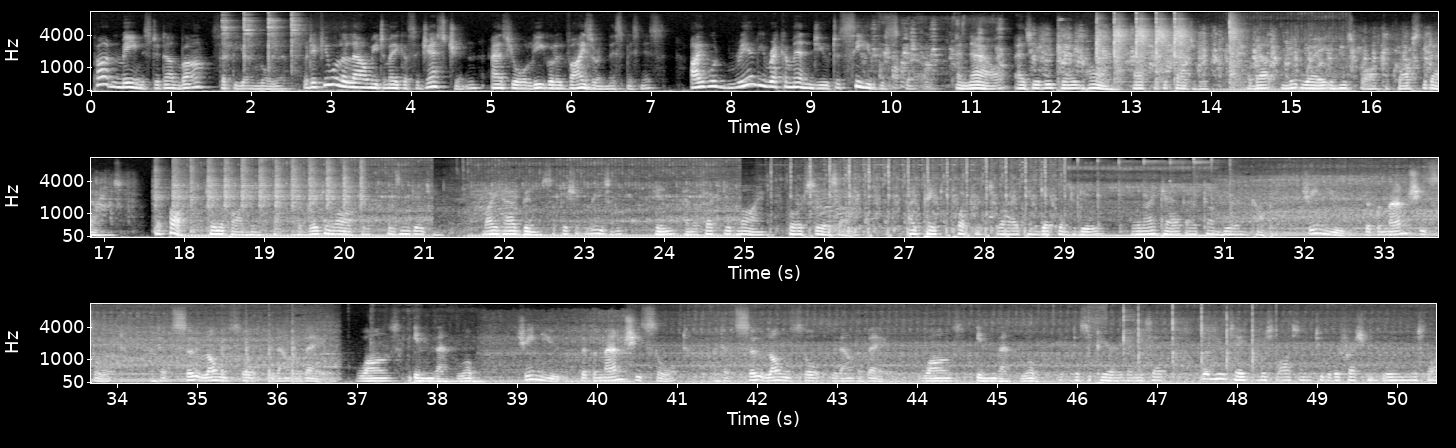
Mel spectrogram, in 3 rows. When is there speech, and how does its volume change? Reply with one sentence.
You can hear the speech from 0.0 to 50.4 s, at a steady volume.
